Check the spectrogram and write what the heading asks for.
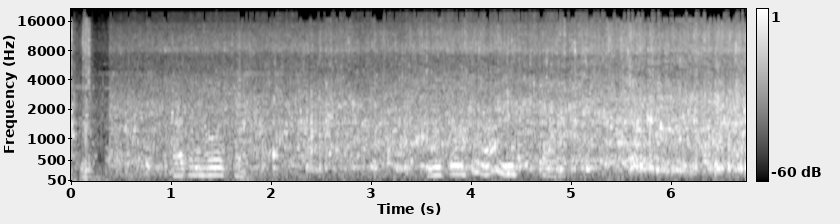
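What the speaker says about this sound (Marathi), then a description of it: "धबधब्याचं पाणी आहे" Waterfall water flows at night near Parpoli village, a steady trickling, splashing rush that swells slightly toward the end, with someone talking over it early on.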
